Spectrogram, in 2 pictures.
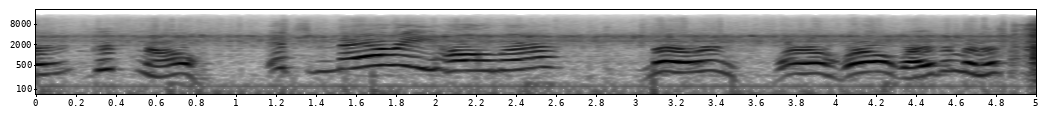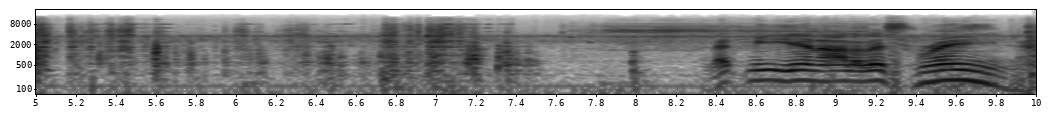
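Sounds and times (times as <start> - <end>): rain hissing: 0.0 - 10.0
metallic clicks and rattles of locks: 4.8 - 7.6.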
